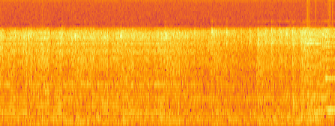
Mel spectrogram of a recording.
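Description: Live band music: acoustic guitars and a drum kit playing a loud, full instrumental passage.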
